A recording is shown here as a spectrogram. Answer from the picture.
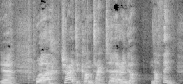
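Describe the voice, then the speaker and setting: A man's moderately paced speech, audible room echo around it. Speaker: comedic vlogger. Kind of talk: comic monologue to camera. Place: kitchen. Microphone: camera far.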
